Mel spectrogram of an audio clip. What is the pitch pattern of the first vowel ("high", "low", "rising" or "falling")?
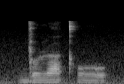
low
